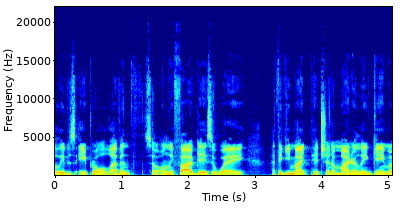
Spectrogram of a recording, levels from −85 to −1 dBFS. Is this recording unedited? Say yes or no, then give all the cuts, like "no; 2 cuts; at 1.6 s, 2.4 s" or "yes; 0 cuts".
yes; 0 cuts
